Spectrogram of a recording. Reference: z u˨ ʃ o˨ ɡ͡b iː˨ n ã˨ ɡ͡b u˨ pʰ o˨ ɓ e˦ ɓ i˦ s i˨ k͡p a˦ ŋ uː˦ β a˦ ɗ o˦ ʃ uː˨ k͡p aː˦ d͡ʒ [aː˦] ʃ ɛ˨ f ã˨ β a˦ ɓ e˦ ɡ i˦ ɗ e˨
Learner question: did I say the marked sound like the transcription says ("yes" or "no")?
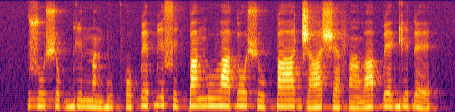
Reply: no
